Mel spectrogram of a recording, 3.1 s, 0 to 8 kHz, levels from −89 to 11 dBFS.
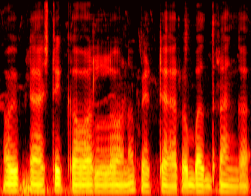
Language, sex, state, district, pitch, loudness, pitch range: Telugu, male, Andhra Pradesh, Sri Satya Sai, 90 Hz, -17 LUFS, 85-95 Hz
